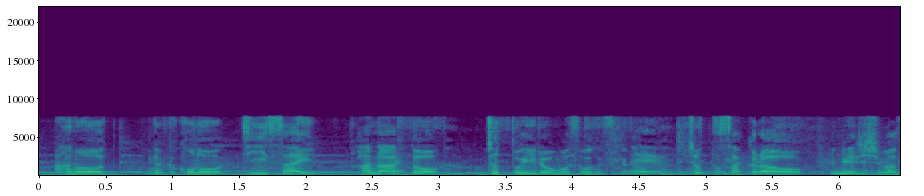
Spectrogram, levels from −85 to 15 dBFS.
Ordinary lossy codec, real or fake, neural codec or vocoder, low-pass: none; fake; codec, 16 kHz, 8 kbps, FunCodec, trained on LibriTTS, 25 frames a second; none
